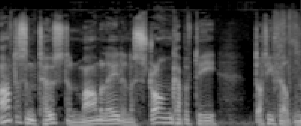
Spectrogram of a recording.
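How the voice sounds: The intonation moves in a lively way. It comes in a natural reading voice.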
